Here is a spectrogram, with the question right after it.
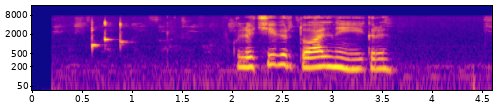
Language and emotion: Russian, neutral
